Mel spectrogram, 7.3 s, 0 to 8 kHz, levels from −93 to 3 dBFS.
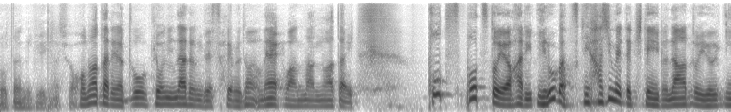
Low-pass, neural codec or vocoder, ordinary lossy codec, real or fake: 7.2 kHz; codec, 16 kHz, 1 kbps, FreqCodec, larger model; none; fake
